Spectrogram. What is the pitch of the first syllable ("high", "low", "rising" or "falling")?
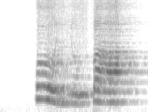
falling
